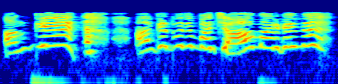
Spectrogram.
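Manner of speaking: very high, loud panicked wail; terrified cry for help. Acted. Fallen daughter-in-law screaming to husband, terrified wail. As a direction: scream for your husband in terror. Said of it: "रिया इतनी डर गई".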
